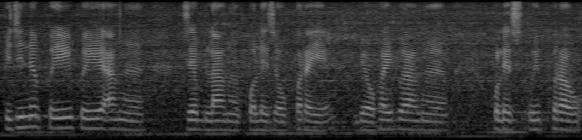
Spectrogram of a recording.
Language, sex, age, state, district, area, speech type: Bodo, female, 60+, Assam, Baksa, urban, spontaneous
